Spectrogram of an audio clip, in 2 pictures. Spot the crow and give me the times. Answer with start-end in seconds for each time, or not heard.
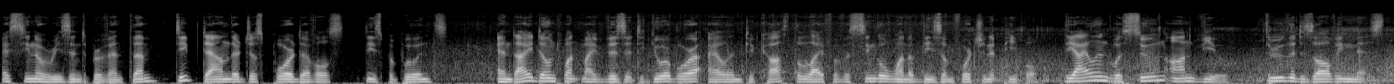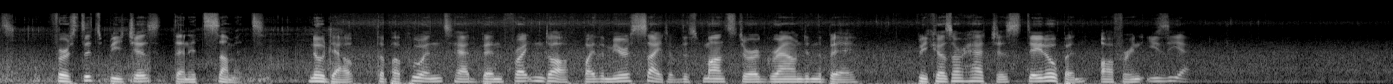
not heard.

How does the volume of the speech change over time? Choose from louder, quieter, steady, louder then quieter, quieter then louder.
steady.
